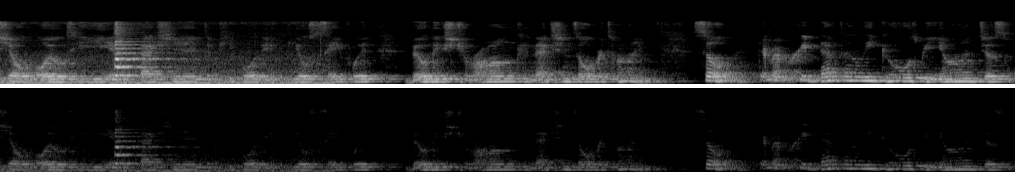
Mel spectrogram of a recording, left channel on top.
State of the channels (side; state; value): right; quieter; 19.5 dB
